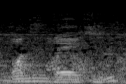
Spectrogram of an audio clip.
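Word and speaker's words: 번데기: my pronunciation, Min? This is Hondei.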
